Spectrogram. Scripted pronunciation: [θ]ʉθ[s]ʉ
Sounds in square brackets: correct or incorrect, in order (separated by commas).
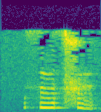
correct, incorrect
